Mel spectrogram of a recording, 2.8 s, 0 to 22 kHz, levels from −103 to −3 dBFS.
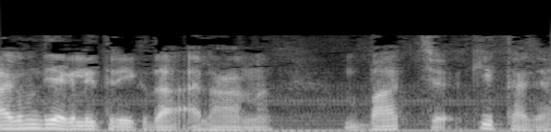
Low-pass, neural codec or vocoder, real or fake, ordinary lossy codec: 7.2 kHz; none; real; MP3, 32 kbps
